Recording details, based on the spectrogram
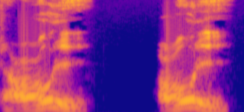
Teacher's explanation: আইন হলকের মধ্যখান থেকে চাপ দিয়ে উচ্চারণ করতে হবে। আইন লাম পেশ উল, উল।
